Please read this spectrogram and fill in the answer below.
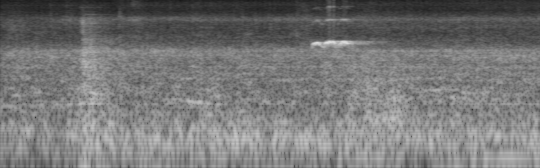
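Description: Backhoe loader's diesel engine running amid crowd chatter, with a knock about half a second in. The loudest sound is a short, high-pitched tone about two and a half seconds in.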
